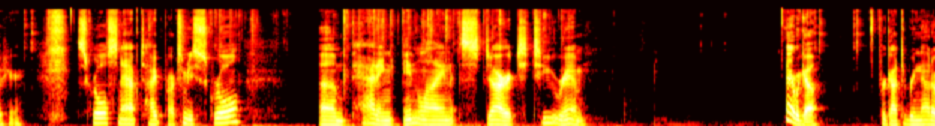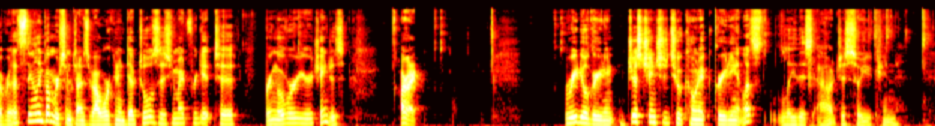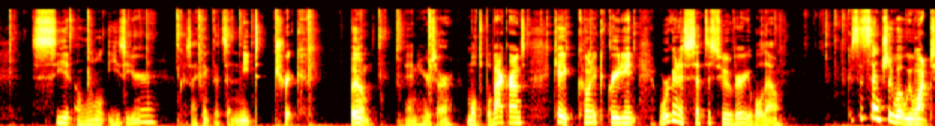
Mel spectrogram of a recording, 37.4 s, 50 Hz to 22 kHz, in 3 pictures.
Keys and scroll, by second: 2.3 Return, 2.4-7.7 typing, 23.2 Return, 23.7 alt+Return, 23.8 alt+Right, 24.7 alt+Left, 25.0 alt+shift+Return, 25.3 alt+shift+Right, 26.1 Return, 27.2 alt+Left, 27.5 alt+Return, 27.9 super+Right, 28.1 super+Left, 28.5 Return, 29.0 BackSpace, 29.9 Right, 30.2 Return, 30.6 BackSpace, 35.2 super+x, 35.9-36.9 typing, 36.9 shift+Left.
